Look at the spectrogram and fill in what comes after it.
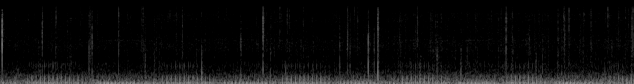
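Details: A cat's purr rumbles low and even, breath-paced swells repeating about once a second, accompanied by sharp intermittent pops of burning wood in a fireplace.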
